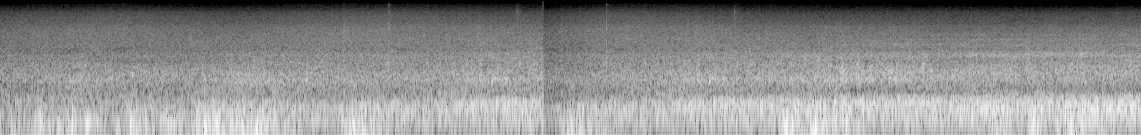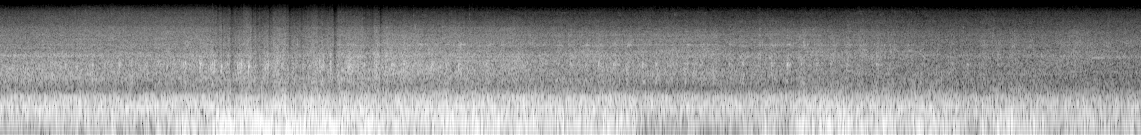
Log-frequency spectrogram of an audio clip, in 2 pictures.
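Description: A train running by, heard under heavy wind rumble on the microphone. The sound breaks off briefly about seven seconds in.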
